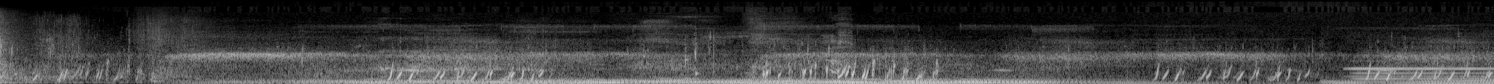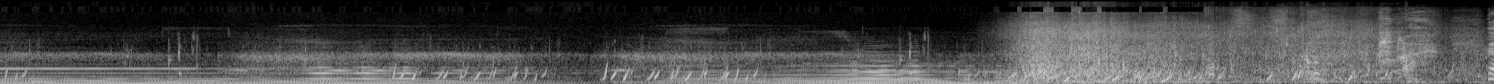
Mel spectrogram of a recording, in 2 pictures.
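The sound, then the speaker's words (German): Muffled underwater bubbling and gurgling rise steadily with a low droning hum as divers swim up, ending in a brighter, louder rush of water as they break the surface. No one speaks. “ja, dann lasst uns mal wieder nach oben tauchen.”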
